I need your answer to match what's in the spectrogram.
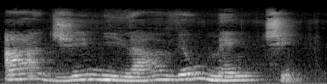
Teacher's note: Ele diz que em admiravelmente, o men é a sílaba tônica, logo é uma paroxítona.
